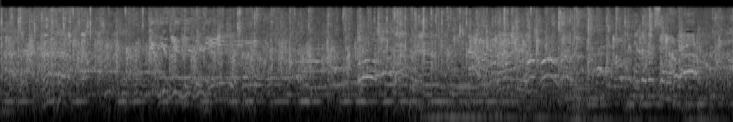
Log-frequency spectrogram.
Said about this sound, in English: There must be no more clapping. They're done. Never stop clapping.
